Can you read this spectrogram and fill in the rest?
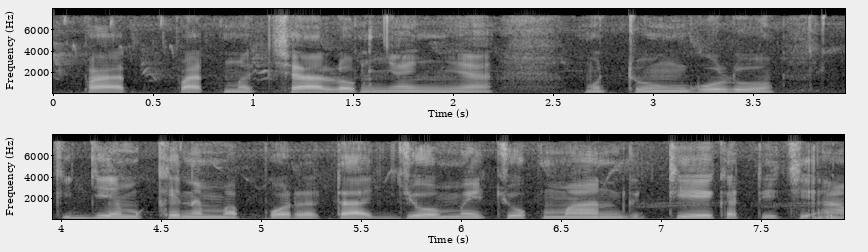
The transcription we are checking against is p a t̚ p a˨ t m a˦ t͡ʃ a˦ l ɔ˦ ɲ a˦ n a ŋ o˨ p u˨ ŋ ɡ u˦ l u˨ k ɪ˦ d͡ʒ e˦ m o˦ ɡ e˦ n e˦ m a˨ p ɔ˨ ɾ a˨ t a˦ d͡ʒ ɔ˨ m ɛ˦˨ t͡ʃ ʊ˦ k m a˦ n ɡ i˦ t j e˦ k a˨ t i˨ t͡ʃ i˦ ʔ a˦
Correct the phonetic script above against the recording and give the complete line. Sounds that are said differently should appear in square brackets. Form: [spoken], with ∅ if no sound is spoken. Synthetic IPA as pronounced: p a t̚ p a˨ t m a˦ t͡ʃ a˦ l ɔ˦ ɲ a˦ [ɲ] a [m] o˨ [t] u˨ ŋ ɡ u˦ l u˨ k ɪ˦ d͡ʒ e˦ m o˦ [k] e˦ n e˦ m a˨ p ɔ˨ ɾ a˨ t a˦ d͡ʒ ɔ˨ m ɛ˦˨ t͡ʃ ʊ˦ k m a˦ n ɡ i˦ t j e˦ k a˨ t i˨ t͡ʃ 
